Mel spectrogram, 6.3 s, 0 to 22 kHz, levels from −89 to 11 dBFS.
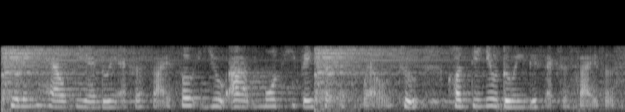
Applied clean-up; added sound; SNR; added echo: none; Hi-hat; 8 dB; reverberation time 1.7 s.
